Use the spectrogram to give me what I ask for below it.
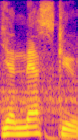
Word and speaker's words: Ionescu: Ionescu is how you say your name.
